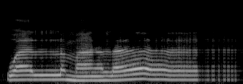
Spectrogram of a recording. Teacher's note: Ketika ibu memanjangkan la itu dia mengalir di aljauf, rongga mulut dan tenggorokan. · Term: mad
